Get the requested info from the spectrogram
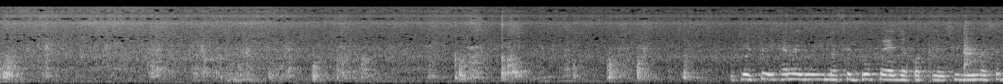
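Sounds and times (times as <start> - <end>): onion sizzling in hot oil: 0.0 - 10.0
spatula scraping and knocking pan: 1.4 - 7.1.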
